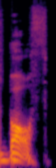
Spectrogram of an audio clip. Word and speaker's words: both: They say it how it's spelled, but people from the north typically add an L in there.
